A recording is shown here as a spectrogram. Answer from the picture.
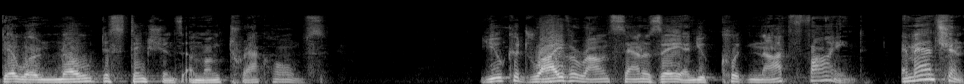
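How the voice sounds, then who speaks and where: This man's voice sits at medium pitch and is somewhat breathy. He speaks very slowly with lively intonation. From Israel. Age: 70s. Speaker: rabbi and cultural center founder. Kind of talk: keynote speech. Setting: conference stage with audience. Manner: animated, repetitive stammering.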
